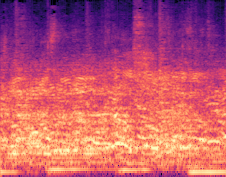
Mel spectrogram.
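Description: Live acoustic band among diners: an upright double bass plucking deep notes about twice a second under voices, with the room's chatter mixed in.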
